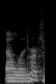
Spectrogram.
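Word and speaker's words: Elin: It's E-L-I-N. – Yes. – So because it's spelled funny, I'm pretty easy to find. Just Ellen Kelsey, but spelled funny.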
